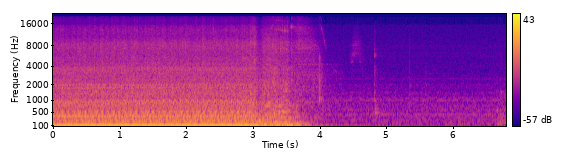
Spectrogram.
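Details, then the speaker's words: Rebuilt forged, cammed Jeep SRT 392 Hemi V8 running after install: strong, even low burble at idle for three seconds, then shuts off cleanly; runs smooth and healthy. Normal running. "Yeah. Did it start? Yeah. Satisfied with how that sounded too. Nice."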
